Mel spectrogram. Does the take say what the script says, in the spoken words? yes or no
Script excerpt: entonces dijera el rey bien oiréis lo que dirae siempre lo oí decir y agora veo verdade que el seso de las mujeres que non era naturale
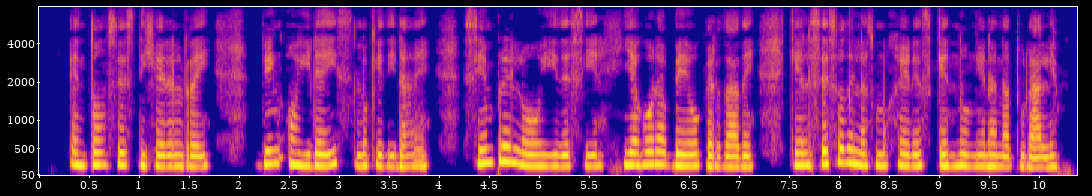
yes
